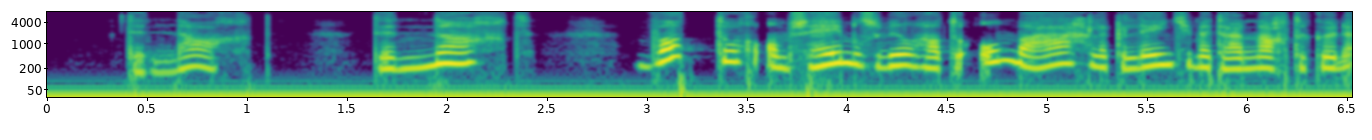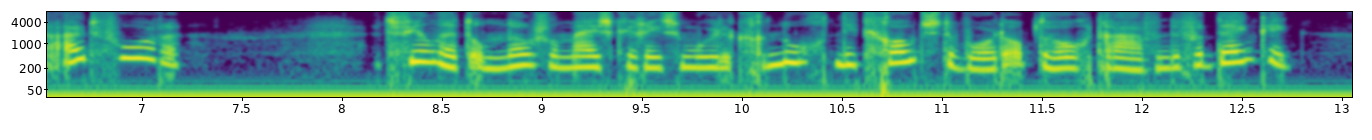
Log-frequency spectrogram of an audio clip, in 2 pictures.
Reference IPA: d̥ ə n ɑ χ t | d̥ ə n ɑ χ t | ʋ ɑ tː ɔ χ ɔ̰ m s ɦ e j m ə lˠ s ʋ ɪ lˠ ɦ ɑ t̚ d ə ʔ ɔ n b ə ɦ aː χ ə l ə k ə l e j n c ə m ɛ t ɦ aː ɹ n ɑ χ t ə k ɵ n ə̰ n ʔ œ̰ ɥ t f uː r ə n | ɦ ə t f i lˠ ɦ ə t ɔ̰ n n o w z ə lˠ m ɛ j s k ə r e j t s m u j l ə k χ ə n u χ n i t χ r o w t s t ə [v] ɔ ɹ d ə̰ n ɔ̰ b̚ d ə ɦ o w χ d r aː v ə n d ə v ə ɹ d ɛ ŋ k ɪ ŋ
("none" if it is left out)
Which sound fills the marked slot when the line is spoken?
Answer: ʋ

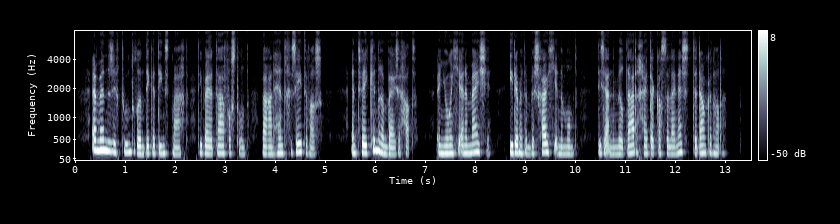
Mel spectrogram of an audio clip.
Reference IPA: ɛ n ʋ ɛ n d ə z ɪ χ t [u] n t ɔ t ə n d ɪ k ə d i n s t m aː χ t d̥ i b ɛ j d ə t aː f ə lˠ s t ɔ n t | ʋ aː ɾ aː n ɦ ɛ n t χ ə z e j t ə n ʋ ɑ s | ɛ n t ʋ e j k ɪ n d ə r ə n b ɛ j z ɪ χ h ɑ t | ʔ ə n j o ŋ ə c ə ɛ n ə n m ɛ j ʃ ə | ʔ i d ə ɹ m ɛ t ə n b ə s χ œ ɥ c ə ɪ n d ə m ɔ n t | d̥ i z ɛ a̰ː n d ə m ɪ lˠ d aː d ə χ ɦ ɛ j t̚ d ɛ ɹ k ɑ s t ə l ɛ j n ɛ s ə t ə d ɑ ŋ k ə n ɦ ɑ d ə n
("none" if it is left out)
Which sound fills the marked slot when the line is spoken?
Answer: u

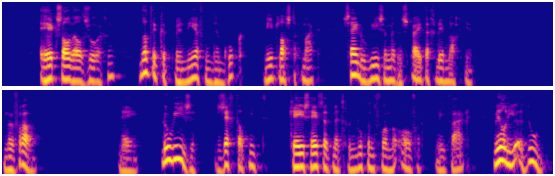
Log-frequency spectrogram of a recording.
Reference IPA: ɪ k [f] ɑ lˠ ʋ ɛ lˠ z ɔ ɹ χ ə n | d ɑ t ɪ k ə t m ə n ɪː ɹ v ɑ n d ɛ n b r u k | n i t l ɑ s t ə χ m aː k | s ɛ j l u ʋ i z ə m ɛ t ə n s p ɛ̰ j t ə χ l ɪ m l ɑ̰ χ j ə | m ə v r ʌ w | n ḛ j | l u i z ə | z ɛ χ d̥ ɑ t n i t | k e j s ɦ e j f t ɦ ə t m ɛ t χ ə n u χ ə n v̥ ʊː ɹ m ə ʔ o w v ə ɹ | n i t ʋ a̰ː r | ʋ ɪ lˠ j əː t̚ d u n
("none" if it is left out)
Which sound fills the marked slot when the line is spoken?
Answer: s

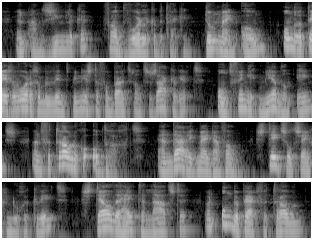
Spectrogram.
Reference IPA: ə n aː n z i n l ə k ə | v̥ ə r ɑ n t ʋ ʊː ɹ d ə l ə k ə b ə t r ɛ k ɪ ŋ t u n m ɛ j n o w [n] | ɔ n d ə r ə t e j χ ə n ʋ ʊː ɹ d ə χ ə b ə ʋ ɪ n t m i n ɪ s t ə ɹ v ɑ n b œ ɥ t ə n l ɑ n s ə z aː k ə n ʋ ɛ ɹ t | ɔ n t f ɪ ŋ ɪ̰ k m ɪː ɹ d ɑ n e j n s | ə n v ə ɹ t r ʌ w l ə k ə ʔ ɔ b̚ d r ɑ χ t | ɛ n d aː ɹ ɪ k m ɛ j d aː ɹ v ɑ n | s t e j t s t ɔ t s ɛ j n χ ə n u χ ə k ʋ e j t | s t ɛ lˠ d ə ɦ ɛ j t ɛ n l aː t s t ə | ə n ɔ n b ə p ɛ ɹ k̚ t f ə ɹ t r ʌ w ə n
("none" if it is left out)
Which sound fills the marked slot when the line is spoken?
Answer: m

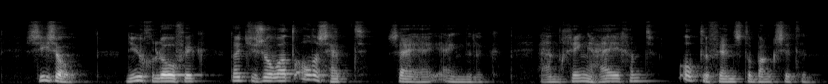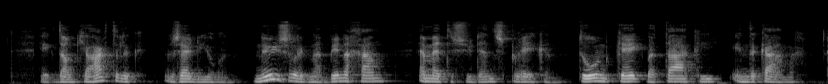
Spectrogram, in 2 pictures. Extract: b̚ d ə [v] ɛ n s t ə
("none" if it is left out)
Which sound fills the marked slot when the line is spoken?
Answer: v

